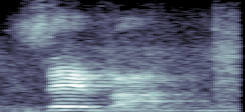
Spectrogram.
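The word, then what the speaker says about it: Dzever: See the case of Zeva. Zeva is spelled the D here is silent.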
